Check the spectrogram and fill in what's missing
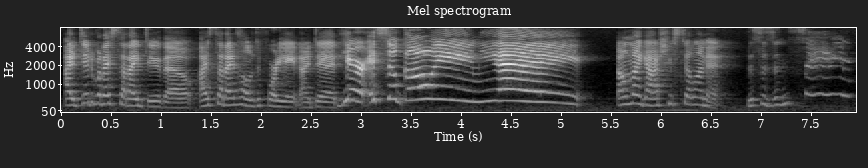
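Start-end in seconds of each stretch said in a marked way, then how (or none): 2.8-5.2 slow, high, loud cry of delight; excited shout. Real, not acted. Stock keeps rising, shouting. 6.8-7.9 slow, high squeal of disbelief; stunned squeal. Real, not acted.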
